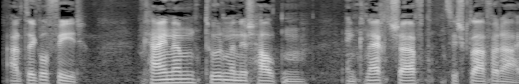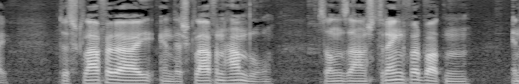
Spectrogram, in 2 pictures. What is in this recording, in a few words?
Yiddish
